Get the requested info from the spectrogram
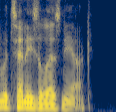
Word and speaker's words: Watene-Zalesniak: And remember it's not like he had a mid-career pronunciation change. – No, it's not like a far logo situation. – Yeah, it's always been Watene-Zalesniak.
